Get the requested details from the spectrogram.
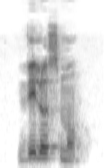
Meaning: swiftly
- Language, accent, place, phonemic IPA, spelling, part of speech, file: French, France, Lyon, /ve.lɔs.mɑ̃/, vélocement, adverb, LL-Q150 (fra)-vélocement.wav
